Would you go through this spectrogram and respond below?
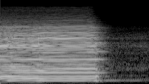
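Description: Distorted electric guitar sustaining a heavily overdriven note with the second or third finger on the 7th fret of the 4th string, part of a riff, ringing loud and alone for about a second before cutting off into faint residual noise.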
